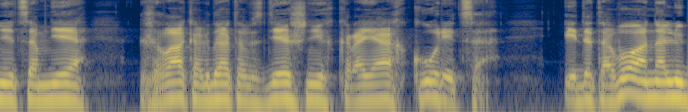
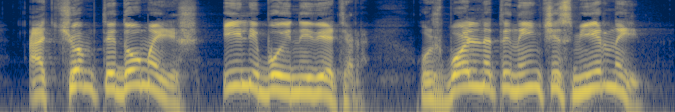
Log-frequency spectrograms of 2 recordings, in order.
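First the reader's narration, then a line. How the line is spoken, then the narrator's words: Crow's shout. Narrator (Russian): кто-то из стаи крикнул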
